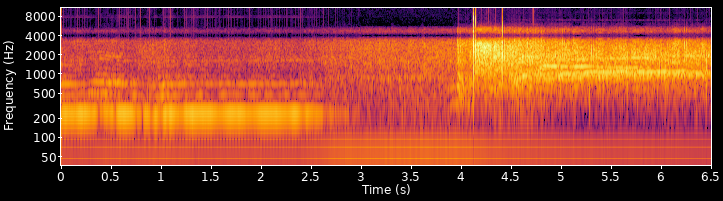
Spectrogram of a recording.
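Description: The song's final note is held for about three seconds and fades. About four seconds in, audience applause breaks out suddenly, with a cheer over it.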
